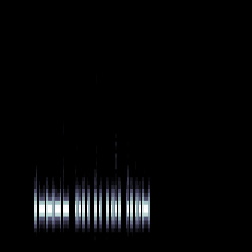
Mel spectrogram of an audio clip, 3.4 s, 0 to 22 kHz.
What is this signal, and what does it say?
Morse code, heard as a keyed tone, about 46 wpm, 700 Hz. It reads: 1HIH4
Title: Five Challenging Letter-Number Combinations 45wpm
